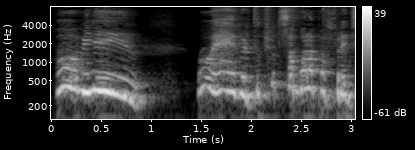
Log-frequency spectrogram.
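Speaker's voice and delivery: high-pitched mock coach yells from the touchline; shouting coach. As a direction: yell orders at players in a strained high voice. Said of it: "Você não vê o Abel gritando".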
